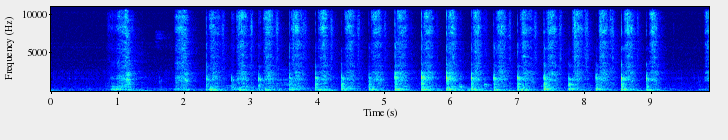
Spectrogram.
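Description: Hand file rasping the sapele wood of a homemade Japanese kanna plane body at its mouth, in quick back-and-forth strokes, about three a second, starting about a second in and stopping near the end.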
